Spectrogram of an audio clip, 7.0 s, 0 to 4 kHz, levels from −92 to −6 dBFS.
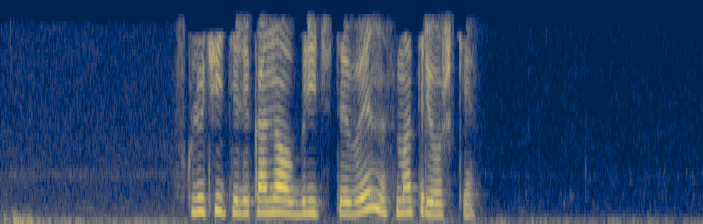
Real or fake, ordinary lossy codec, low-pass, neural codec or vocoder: real; MP3, 32 kbps; 3.6 kHz; none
